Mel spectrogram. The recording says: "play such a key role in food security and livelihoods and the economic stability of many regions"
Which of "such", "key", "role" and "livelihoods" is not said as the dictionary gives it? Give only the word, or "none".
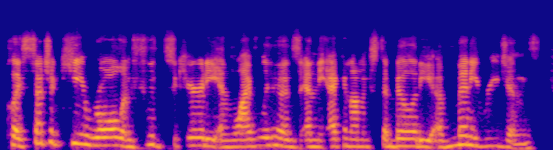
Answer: none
